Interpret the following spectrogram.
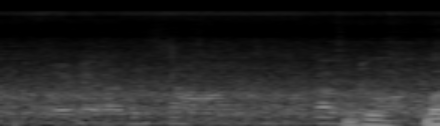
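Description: A faint, steady buzzing hum under faint, indistinct voices, with a voice growing clearer near the end.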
